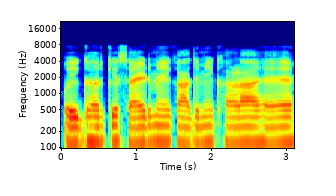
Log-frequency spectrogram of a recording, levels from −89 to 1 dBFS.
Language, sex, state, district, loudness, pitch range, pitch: Hindi, male, Jharkhand, Deoghar, -17 LUFS, 120-125 Hz, 120 Hz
